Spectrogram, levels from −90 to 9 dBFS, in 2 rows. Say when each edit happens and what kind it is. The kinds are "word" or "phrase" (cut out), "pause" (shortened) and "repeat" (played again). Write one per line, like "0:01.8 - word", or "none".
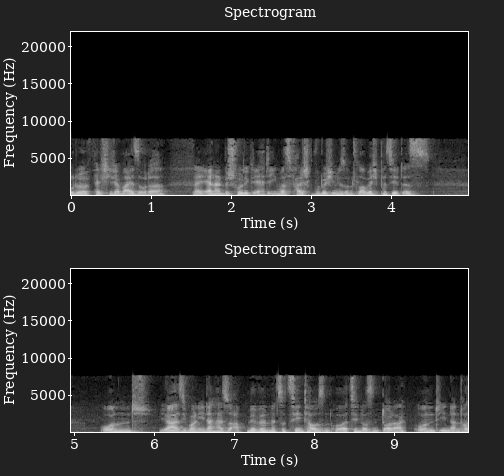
0:01.5 - word
0:03.0 - word
0:03.5 - word
0:08.3 - word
